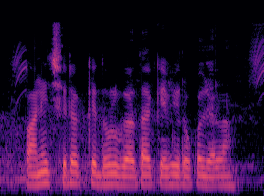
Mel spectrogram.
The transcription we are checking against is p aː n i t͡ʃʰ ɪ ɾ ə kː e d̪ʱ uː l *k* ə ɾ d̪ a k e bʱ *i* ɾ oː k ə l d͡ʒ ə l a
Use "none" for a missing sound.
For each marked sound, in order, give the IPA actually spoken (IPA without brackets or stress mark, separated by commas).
ɡ, i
